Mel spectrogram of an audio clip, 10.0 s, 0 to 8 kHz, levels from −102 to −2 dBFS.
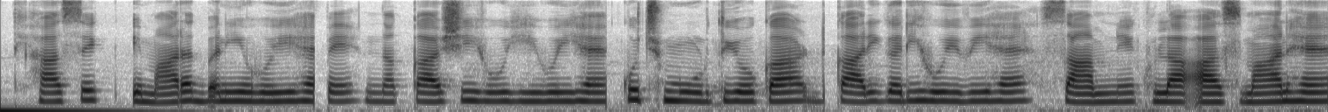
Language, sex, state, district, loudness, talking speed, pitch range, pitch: Hindi, female, Maharashtra, Dhule, -18 LUFS, 120 wpm, 190-205 Hz, 200 Hz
